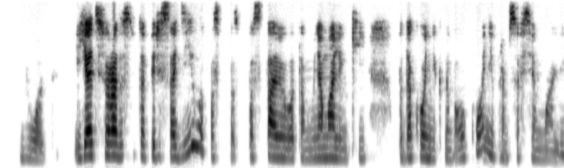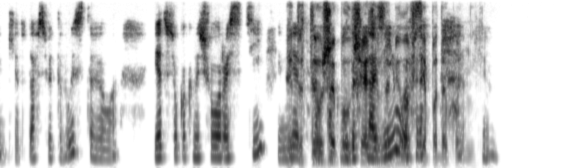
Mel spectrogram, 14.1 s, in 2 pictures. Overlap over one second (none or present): present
